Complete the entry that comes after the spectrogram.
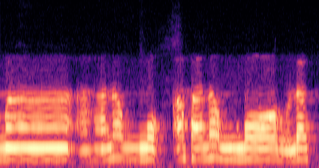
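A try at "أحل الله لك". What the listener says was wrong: আহাল্লাল্লাহ, লামের উপরে তাসদীদ, আবার লামের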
